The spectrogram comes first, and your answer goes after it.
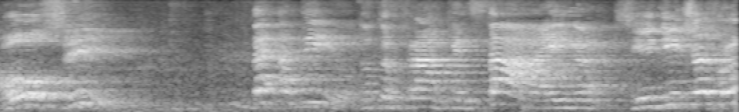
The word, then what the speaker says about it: Frankenstein: per il Dottor Frankenstein si legge Frankenstein il mio nome si pronuncia Frankenstein se lo dice lei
